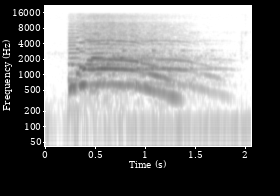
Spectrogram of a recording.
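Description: A single long meow-like call that starts suddenly and slides down in pitch over about a second and a half, then fades.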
